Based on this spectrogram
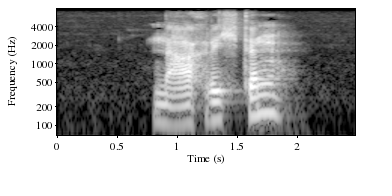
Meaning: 1. news 2. plural of Nachricht
- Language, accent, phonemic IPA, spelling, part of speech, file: German, Austria, /ˈnaːxʁɪçtən/, Nachrichten, noun, De-at-Nachrichten.ogg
